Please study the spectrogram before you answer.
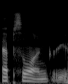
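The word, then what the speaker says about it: ε-greedy: One popular one is A greedy, pronounced epsilon greedy.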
